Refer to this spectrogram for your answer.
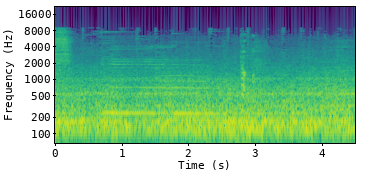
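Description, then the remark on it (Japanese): A steady, loud low rumble of a car driving, heard from inside the vehicle, with a constant engine drone and road noise filling the whole stretch, as it drives on to stop at a postbox to post an envelope. “ちょっとポストによって封筒を入れてからまた車出発させます。”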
